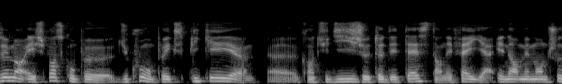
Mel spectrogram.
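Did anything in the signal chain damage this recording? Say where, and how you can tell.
Yes. At 2.42 s, between "coup on peut expliquer" and "euh quand tu dis", the speech drops to silence for 13.3 ms, then resumes further on. This is a Bluetooth dropout at the wireless playback stage, likely from a packet arriving too late and being discarded. The gap's length fits a single lost packet. On the waveform it appears as a flat gap, and on a spectrogram as a thin blank vertical stripe.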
